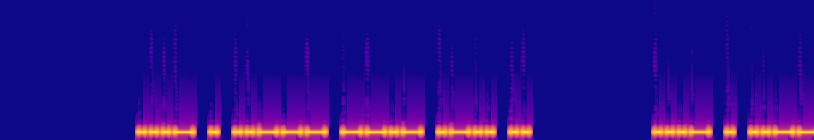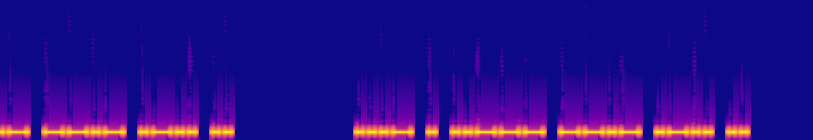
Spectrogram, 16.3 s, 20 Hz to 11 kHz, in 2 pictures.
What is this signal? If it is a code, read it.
Morse code, heard as a keyed tone, about 20 wpm, 700 Hz. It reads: VE2QLI VE2QLI VE2QLI
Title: DXCC-100 Call Signs - 6 Characters - Repeated 3x - 20wpm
